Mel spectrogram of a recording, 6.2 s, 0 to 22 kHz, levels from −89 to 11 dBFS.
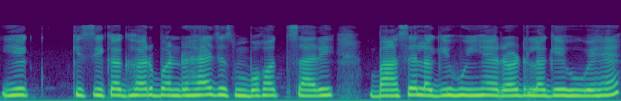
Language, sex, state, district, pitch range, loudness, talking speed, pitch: Hindi, female, Jharkhand, Garhwa, 230-245 Hz, -12 LUFS, 175 wpm, 240 Hz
